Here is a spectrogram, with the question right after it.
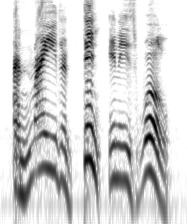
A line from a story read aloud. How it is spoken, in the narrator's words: cried the boy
